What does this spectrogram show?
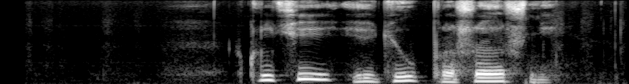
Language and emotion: Russian, sad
